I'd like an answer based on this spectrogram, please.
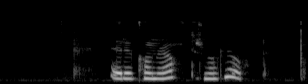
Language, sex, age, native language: Icelandic, female, 14, Icelandic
